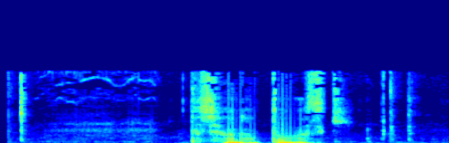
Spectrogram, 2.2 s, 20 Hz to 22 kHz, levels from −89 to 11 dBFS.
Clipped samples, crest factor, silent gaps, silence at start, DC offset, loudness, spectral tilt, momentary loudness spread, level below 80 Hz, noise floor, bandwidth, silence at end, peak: under 0.1%; 24 dB; none; 0.1 s; under 0.1%; -31 LUFS; -4 dB/octave; 23 LU; -46 dBFS; -56 dBFS; 11.5 kHz; 0.5 s; -10 dBFS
